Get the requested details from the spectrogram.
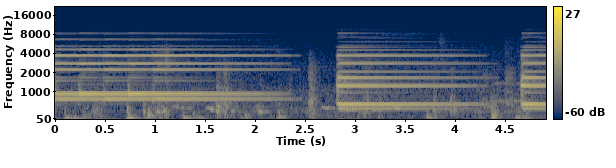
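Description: household object, clock chiming

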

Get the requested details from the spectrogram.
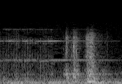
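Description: household object, doorbell ringing

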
